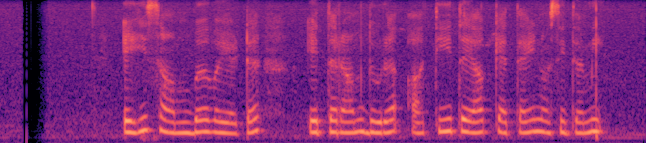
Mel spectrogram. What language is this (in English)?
Sinhala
